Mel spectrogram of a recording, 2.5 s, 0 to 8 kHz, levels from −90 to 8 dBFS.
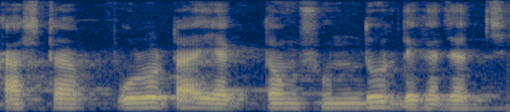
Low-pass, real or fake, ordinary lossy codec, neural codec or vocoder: none; real; none; none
